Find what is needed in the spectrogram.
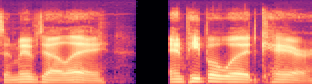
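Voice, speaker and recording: Speaking at a very slow pace, a man with a Kansas City accent keeps his intonation fairly even. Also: very clean recording, silent background. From Kansas City, US Midwest. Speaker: streamer. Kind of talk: casual chat. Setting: live stream.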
